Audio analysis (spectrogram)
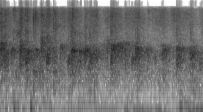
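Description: An audience at an open madrasah examination claps on cue, a short burst of loud hand clapping with low rumbling noise beneath.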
